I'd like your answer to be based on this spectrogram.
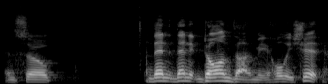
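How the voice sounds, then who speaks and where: A male gaming commentator in his twenties, medium in pitch and measured in pace, tells crude, rambling stories over gameplay. They're packed with swearing and self-corrections.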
